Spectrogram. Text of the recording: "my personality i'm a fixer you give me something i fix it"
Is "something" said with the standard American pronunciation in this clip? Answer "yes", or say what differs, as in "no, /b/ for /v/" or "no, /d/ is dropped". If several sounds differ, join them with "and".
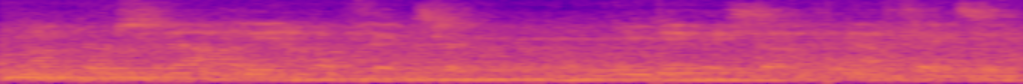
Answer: no, /m/ is dropped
